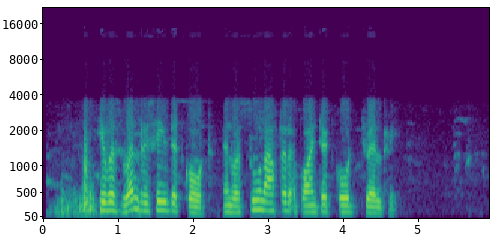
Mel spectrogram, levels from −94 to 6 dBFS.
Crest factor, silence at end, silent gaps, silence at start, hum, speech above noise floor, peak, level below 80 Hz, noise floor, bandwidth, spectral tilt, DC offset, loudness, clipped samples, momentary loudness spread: 16 dB; 1.3 s; none; 0.15 s; none; 53 dB; -4 dBFS; -60 dBFS; -70 dBFS; 3.9 kHz; -12 dB/octave; under 0.1%; -17 LUFS; under 0.1%; 8 LU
